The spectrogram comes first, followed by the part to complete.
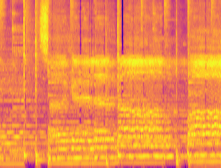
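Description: A male vocal group singing a Christian worship song together in harmony through microphones, over instrumental backing with a steady bass and occasional drum hits.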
